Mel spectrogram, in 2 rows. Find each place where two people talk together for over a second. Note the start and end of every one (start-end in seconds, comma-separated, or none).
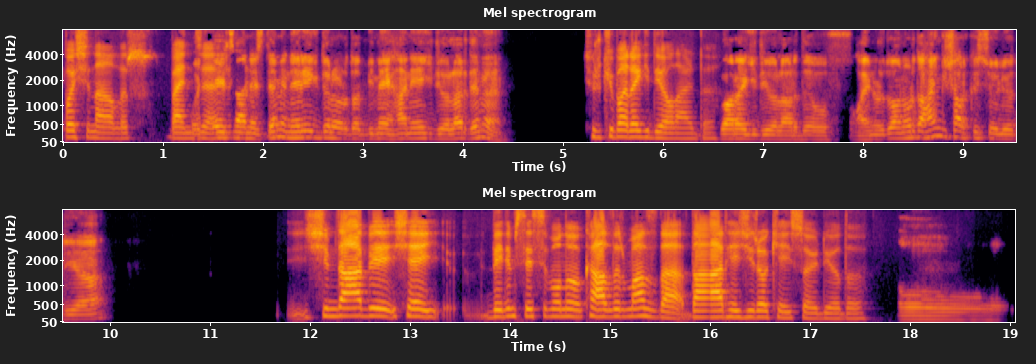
none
